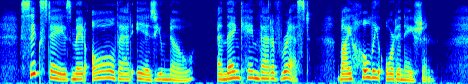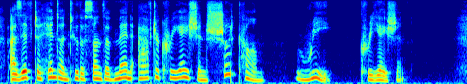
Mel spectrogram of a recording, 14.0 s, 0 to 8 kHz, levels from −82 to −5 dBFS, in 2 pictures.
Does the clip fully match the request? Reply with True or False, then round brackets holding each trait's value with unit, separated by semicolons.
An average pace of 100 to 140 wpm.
True (135 wpm)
